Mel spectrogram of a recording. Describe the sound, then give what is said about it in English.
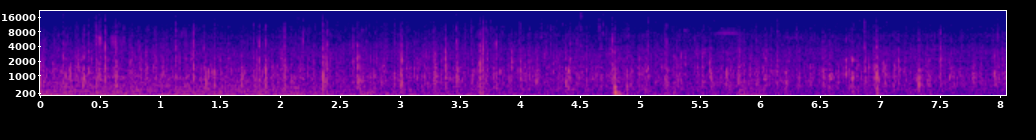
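Steady rain pattering on leaves, a dense wash of soft, irregular drops with occasional sharper taps, continuous and even throughout with no voices. “Do you have any memories with this particular sound of the rain pattering against leaves?”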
